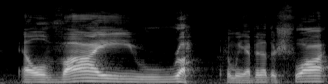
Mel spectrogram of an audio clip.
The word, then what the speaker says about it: Elvira: Okay, so Elvira, the stress is here.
